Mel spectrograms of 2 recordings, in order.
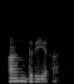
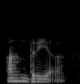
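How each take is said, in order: No difference in how they are said.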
